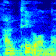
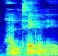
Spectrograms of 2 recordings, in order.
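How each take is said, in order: First: Antigone said the Greek way, "an-ti-GON-eh"; Greek pronunciation. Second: Said in the usual way. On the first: Shown as a demonstration. Adviser showing how actors said the Greek names, Antigone in authentic Greek pronunciation, "an-ti-GON-eh". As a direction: say Antigone with a short "gon" and an open "eh" ending. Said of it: "with the Greek pronunciation". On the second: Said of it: "make the Greek names strange".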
